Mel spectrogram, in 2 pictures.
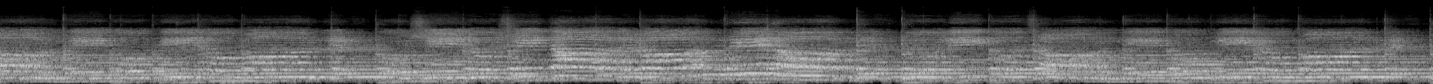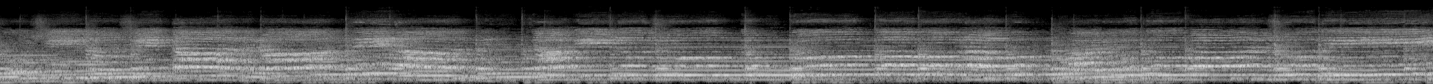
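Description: A group of young voices singing a song together, accompanied by tabla strokes and a harmonium's held notes.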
